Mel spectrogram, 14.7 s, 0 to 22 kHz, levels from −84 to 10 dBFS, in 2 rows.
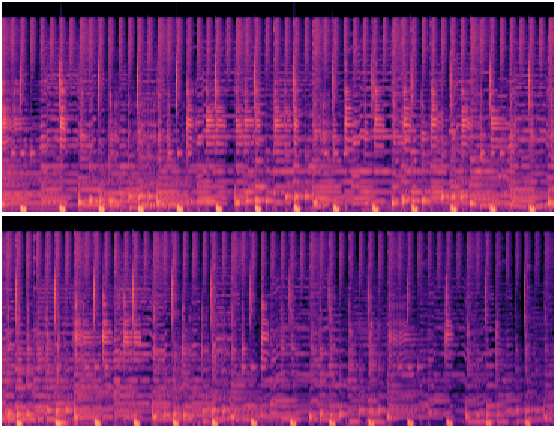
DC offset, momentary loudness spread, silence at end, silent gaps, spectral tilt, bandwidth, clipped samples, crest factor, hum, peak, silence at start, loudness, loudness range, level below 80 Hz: under 0.1%; 10 LU; 0 s; none; -3.5 dB/octave; 16.5 kHz; under 0.1%; 18 dB; none; 0 dBFS; 0 s; -17 LUFS; 7 LU; -22 dBFS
